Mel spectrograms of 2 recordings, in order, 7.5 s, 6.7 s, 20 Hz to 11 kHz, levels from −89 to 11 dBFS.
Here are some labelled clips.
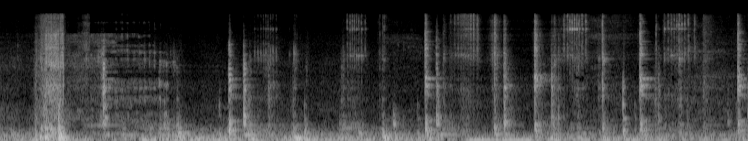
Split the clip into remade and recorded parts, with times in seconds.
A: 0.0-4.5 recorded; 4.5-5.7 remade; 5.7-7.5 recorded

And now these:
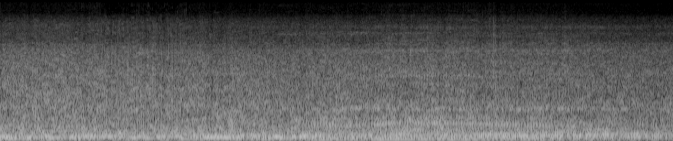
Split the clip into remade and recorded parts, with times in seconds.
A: 0.0-1.0 recorded; 1.0-1.9 remade; 1.9-6.7 recorded

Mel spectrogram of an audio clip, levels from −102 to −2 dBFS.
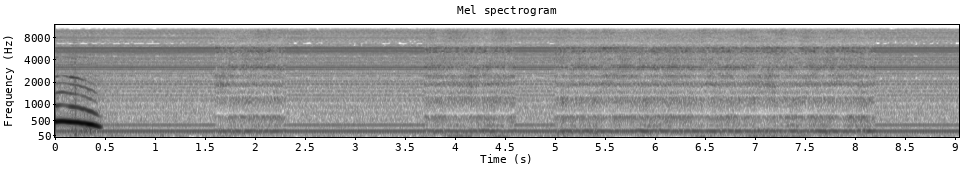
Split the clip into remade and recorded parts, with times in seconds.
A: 0.0-1.6 recorded; 1.6-2.3 remade; 2.3-3.7 recorded; 3.7-4.6 remade; 4.6-5.0 recorded; 5.0-8.2 remade; 8.2-9.0 recorded

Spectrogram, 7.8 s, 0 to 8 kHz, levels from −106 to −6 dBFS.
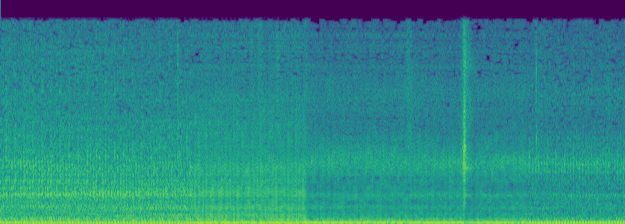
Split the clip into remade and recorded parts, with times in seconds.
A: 0.0-2.4 recorded; 2.4-6.6 remade; 6.6-7.8 recorded

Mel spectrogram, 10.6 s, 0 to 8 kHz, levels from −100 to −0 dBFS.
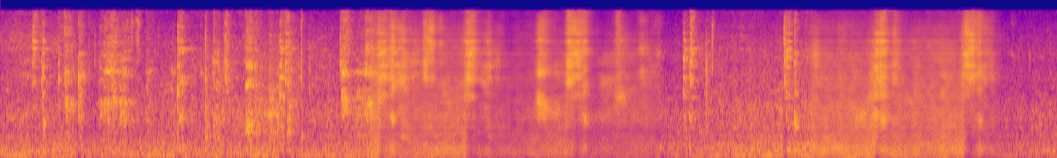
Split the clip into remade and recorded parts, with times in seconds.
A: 0.0-3.7 recorded; 3.7-6.6 remade; 6.6-8.1 recorded; 8.1-10.0 remade; 10.0-10.6 recorded

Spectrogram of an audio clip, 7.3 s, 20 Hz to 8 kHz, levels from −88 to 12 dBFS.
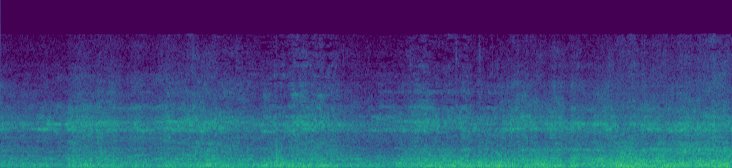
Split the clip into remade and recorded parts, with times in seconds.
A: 0.0-2.1 remade; 2.1-5.0 recorded; 5.0-7.3 remade

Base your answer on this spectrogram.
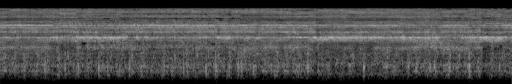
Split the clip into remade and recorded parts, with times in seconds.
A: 0.0-0.6 remade; 0.6-2.4 recorded; 2.4-4.3 remade; 4.3-5.1 recorded

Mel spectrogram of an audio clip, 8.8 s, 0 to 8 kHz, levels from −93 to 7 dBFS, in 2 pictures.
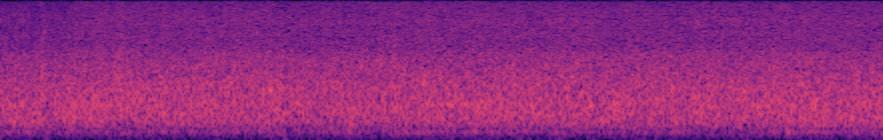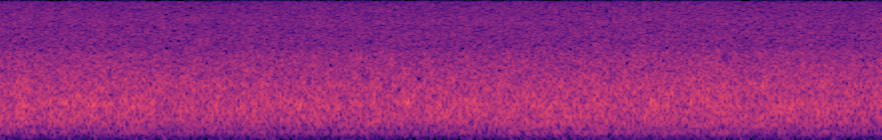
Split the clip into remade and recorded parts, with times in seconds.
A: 0.0-1.0 remade; 1.0-2.6 recorded; 2.6-7.0 remade; 7.0-7.9 recorded; 7.9-8.8 remade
